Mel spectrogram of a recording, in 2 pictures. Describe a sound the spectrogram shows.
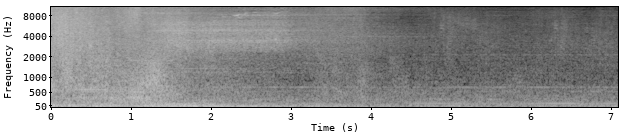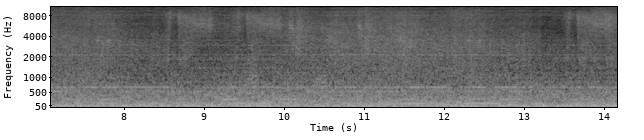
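A triumphant game fanfare swells and fades.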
